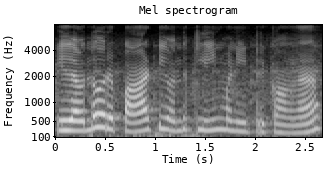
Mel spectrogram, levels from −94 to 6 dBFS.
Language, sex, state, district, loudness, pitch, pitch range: Tamil, female, Tamil Nadu, Namakkal, -16 LUFS, 260 Hz, 235-280 Hz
